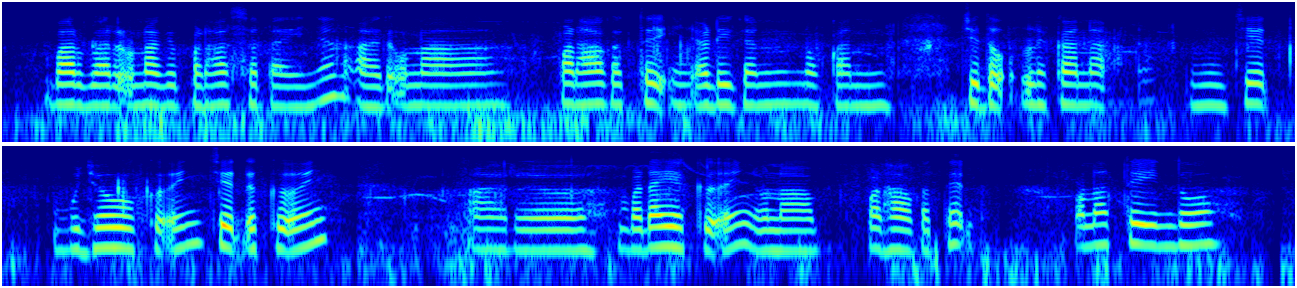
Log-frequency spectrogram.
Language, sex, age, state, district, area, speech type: Santali, female, 18-30, Jharkhand, Seraikela Kharsawan, rural, spontaneous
